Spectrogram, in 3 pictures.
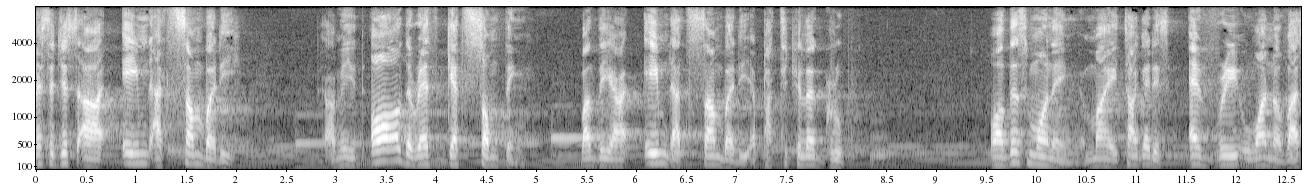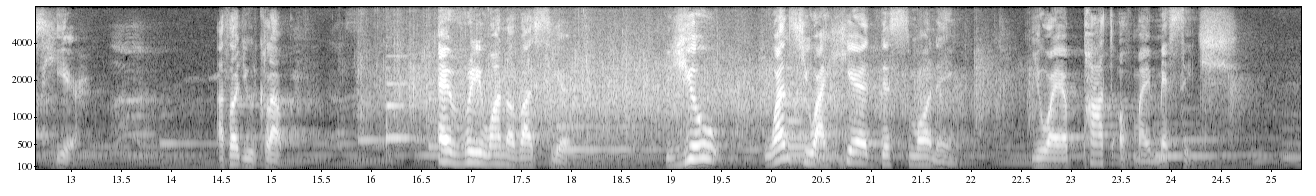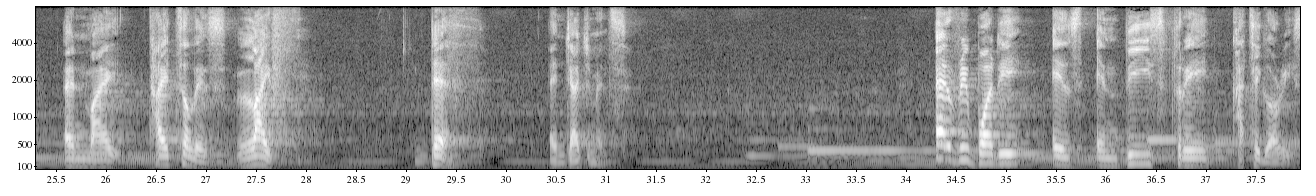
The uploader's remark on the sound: Preached at the True Vine Cathedral, Bantama.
